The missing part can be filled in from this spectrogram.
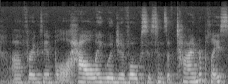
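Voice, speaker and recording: A woman speaks over noticeable background noise. The room echo is audible. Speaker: teacher. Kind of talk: lesson plan presentation; classroom teaching demonstration. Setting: recording at home. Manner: fast.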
